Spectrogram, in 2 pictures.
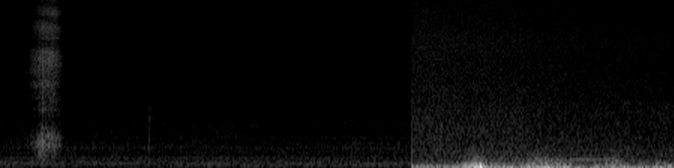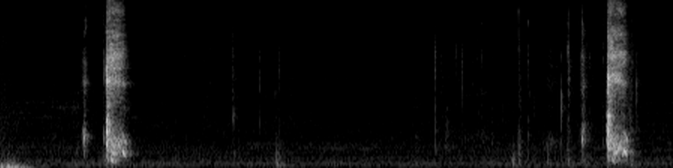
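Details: Woman repeatedly sneezing while applying makeup: three sharp sneezes spaced several seconds apart, with rustling noise between the first two.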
